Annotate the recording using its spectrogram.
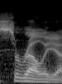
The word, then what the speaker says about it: Sorelli: I've been twice now to Sorelli, which it is kind of hard to pronounce, I guess, but I put... it is Sorelli, I've confirmed.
